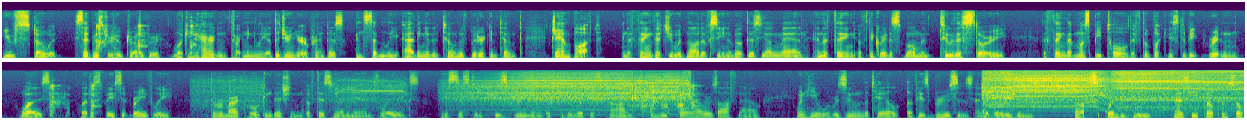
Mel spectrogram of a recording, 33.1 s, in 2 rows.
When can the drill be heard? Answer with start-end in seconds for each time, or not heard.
19.1-25.8, 29.6-33.1.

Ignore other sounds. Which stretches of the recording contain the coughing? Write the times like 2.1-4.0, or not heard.
1.2-2.6, 17.2-18.1, 25.2-26.1.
